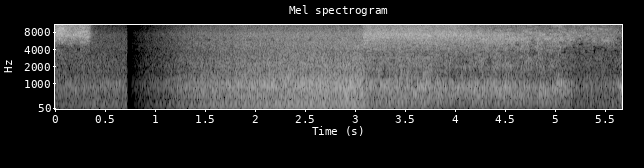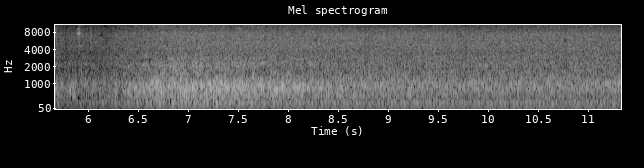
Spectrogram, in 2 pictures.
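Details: Older Craftsman 22-inch mower, Briggs & Stratton 6.75 Quantum L-head, sat for years, first pull after carburetor rebuild: catches and settles into steady, even run over hissy background, no hunting or surging; perhaps slightly low RPM.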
